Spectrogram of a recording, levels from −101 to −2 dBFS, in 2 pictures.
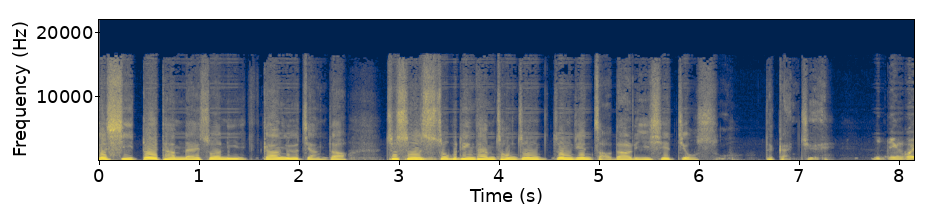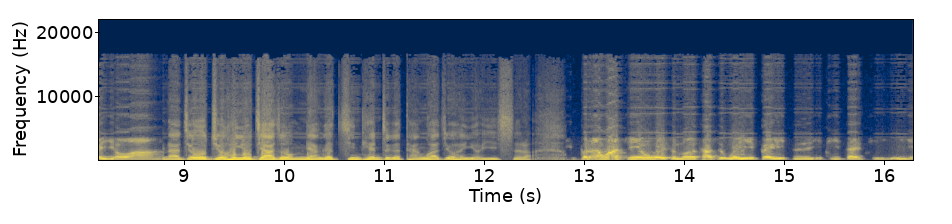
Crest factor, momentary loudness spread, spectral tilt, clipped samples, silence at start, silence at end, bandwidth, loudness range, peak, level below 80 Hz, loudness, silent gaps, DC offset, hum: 12 dB; 14 LU; -6.5 dB/octave; under 0.1%; 0 s; 0 s; 17 kHz; 6 LU; -4 dBFS; -42 dBFS; -15 LUFS; none; under 0.1%; none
